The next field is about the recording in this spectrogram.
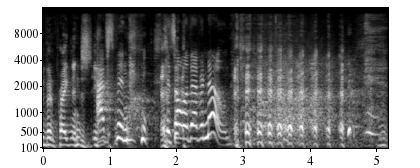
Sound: laughter

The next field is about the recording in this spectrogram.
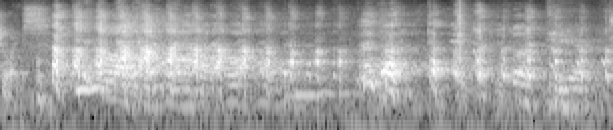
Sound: audience laughter

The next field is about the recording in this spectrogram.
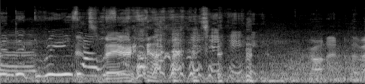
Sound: laughing

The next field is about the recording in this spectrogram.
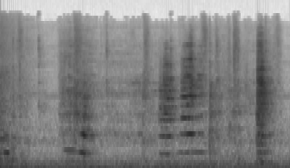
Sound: chair creaking

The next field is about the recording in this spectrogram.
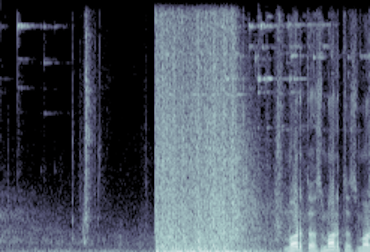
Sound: shooting

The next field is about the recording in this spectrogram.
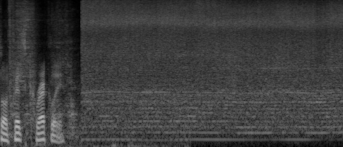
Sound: sander buzzing

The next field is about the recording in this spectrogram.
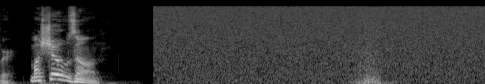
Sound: tv Static

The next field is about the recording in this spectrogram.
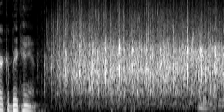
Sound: applause

